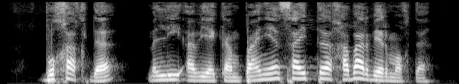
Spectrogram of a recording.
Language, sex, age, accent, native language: Uzbek, male, 35+, Toshkent viloyati, Uzbek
